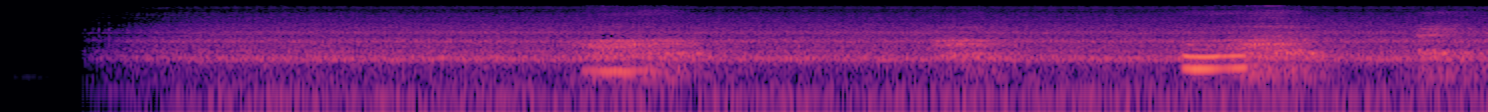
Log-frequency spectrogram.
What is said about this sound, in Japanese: ドライヤーの勢いは悪くないですよ。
